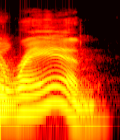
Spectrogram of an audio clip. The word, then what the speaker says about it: Iran: Iran. – It just, do you know anybody named Ron? – Yeah. – Cousin named Ron, anybody named Ron, R-O-N, and just put a big fucking E, like email.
